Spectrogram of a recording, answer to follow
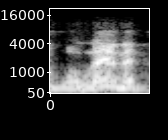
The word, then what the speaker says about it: Willamette: just a second so of course Willamette rhymes with damnit Valley is approximately 80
